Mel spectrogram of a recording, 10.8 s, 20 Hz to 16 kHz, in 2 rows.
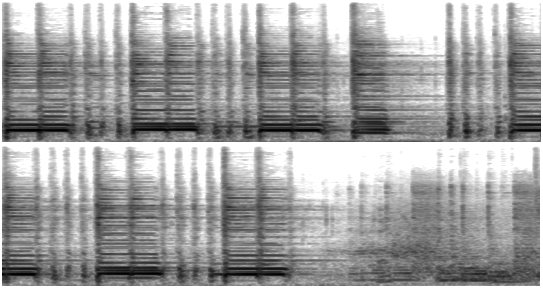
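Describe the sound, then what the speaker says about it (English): Guitar strumming a rhythm in a tight 16th-note pattern, bursts of choppy chord stabs in repeated groups with short pauses, loud and close, then fading into softer noise at the end. "if you strum it with a little bit of rhythm with a 16th note strumming pattern"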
